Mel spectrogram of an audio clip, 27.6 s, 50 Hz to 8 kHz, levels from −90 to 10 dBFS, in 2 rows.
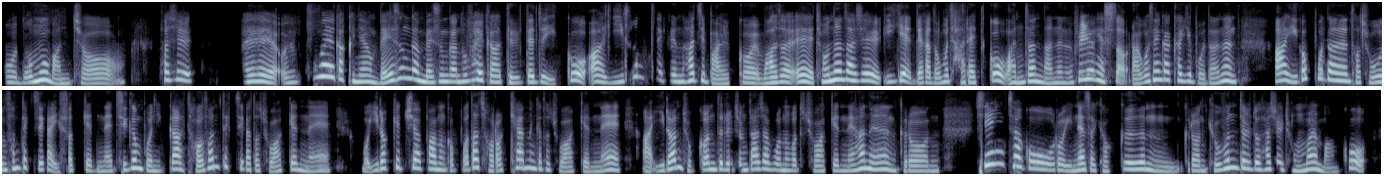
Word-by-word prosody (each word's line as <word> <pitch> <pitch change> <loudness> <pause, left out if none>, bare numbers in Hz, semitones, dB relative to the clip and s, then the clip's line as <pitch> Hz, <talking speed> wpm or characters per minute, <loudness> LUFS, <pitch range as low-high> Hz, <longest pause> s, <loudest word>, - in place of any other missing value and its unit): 어 195 -1 -4
너무 215 +10 +5
많죠. 165 +1 -3 0.4
사실 275 -3 0 0.5
예, 220 -2 +4
어 185 +2 -4
후회가 385 -4 +5
그냥 220 -5 +1
매 185 +8 +3
순간 315 -4 +3
매 200 - +4
순간 220 +1 +1
후회가 235 -4 +2
될 185 -2 -3
때도 205 +1 0
있고 185 - +1
'아 220 -1 +3
이 200 +4 -3
선택은 270 - -4
하지 255 +2 +2
말걸.' 165 +1 -2
맞아요. 190 +3 +2
예. 215 -4 +5
저는 260 +8 +5
사실 255 -6 +4
이게 220 +5 +2
'내가 180 +1 0
너무 180 +5 -2
잘했고 195 +5 +1
완전 200 +5 +2
나는 180 +1 -4
훌륭했어.'라고 230 - +1
생각하기보다는 235 - 0 0.4
'아 260 +2 +5
이것보다는 255 +1 +2
더 190 - -4
좋은 195 +3 -1
선택지가 255 -3 -2
있었겠네. 175 +2 -6
지금 255 +8 +1
보니까 190 +4 0
저 175 0 -1
선택지가 285 - -2
더 185 - -5
좋았겠네. 170 - -4 0.3
뭐 - - -4
이렇게 255 +7 -1
취업하는 245 -4 0
것보다 250 +9 0
저렇게 195 +2 -3
하는 275 -1 +2
게 245 - -2
더 220 - -7
좋았겠네. 165 +4 -3 0.2
아 165 - -1
이런 250 +11 +2
조건들을 220 - -1
좀 205 -1 -4
따져보는 220 -3 -1
것도 190 - -6
좋았겠네.' 180 +1 -5
하는 230 -2 +2
그런 175 0 -3 0.4
시행착오로 275 - +2
인해서 205 +4 0
겪은 185 -2 -1
그런 180 -1 -4
교훈들도 255 +2 +2
사실 235 +1 -3
정말 205 +6 +1
많고 160 - -3
215 Hz, 370 characters per minute, -19 LUFS, 185-255 Hz, 0.5 s, 너무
